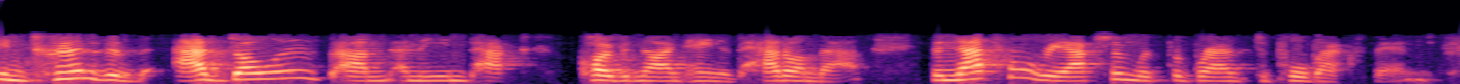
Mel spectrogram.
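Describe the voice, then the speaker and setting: With an Australian accent, a woman speaks at a fairly high pitch. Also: lively intonation, moderate pace. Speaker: marketing tech executive. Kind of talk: webinar presentation. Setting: virtual event.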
